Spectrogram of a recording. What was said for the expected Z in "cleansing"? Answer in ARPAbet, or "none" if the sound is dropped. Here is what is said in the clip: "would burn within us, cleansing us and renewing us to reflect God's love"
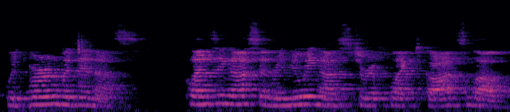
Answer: Z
